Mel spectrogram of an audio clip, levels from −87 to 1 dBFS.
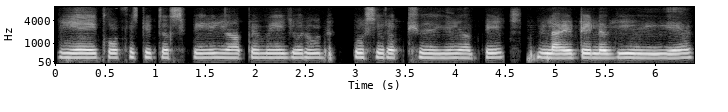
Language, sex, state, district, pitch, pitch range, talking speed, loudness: Hindi, female, Haryana, Jhajjar, 195 Hz, 190-200 Hz, 185 wpm, -15 LUFS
